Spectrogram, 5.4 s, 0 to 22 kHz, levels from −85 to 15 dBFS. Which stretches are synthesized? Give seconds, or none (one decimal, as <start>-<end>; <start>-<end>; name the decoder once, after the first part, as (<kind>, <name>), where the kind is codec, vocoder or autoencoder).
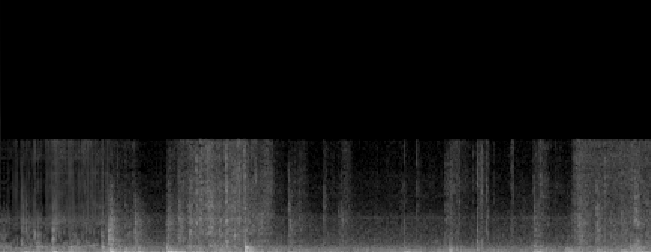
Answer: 0.0-0.9 (vocoder, BigVGAN v2)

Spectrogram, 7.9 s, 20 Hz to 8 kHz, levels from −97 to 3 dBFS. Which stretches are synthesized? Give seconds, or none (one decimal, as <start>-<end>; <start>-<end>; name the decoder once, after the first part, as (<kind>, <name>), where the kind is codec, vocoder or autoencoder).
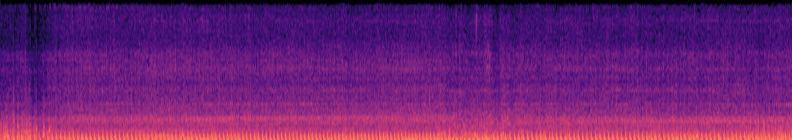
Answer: none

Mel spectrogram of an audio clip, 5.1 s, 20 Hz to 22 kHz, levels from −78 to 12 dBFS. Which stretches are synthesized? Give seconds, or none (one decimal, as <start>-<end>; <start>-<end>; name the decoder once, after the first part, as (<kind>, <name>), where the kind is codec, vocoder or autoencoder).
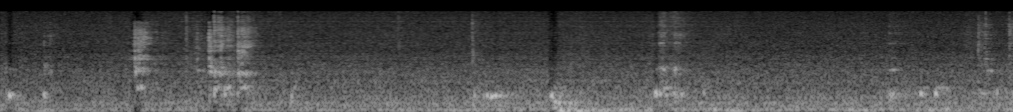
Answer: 0.5-3.6 (vocoder, Vocos)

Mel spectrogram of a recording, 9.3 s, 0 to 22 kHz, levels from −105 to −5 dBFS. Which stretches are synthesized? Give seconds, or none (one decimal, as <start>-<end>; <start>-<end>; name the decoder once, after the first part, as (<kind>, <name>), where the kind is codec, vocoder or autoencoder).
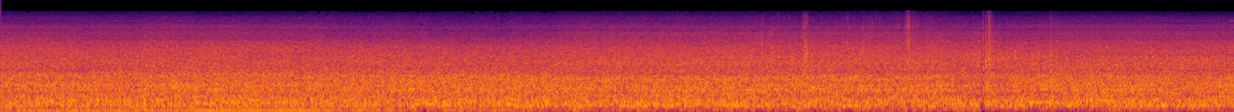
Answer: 0.6-2.3 (codec, SNAC); 7.1-9.3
